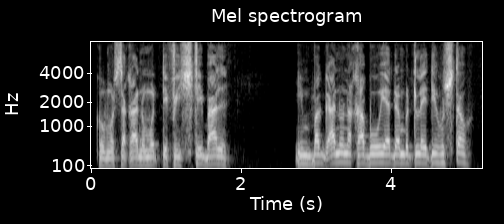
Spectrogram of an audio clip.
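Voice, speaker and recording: An actor playing an easygoing but grumbling village man in a radio comedy drama, with an Ilocano accent and drawn-out exclamations. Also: mid-range voice, little pitch movement, darkish tone, dry recording, studio quality, lightly acted. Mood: chatty, explaining.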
